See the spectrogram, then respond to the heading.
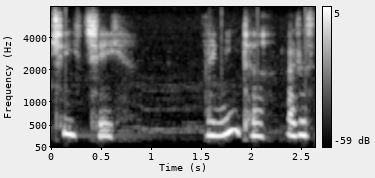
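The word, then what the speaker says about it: Qiqi: thought now we create what's actually pronounced chichi i need her i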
